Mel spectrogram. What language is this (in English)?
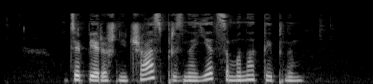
Belarusian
